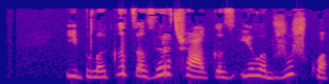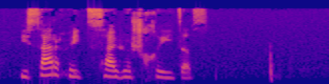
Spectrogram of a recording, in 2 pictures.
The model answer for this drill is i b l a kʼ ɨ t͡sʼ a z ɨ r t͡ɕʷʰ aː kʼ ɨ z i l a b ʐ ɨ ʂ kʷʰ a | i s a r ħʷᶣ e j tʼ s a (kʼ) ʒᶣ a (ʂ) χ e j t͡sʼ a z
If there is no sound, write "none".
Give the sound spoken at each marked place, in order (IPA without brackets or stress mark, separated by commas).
none, ʂ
